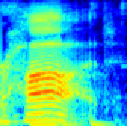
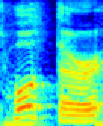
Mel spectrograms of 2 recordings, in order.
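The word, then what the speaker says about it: Höðr: Baldr, and she answers his blind brother Hod, whose name is actually pronounced Hothr if you're not butchering it like the American pig that I am.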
